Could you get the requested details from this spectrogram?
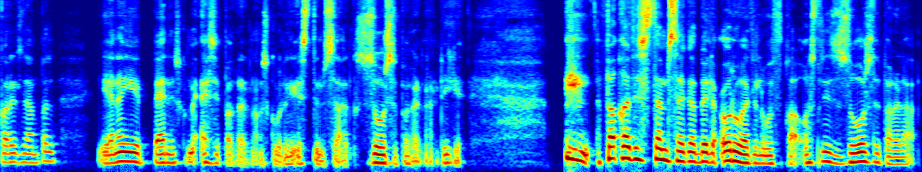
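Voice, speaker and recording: A man teaches a Quran lesson in Urdu, breaking down word meanings step by step and posing questions he then answers himself. He mixes in English words and recites Arabic phrases slowly, his medium-pitched voice creaky and darkish.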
